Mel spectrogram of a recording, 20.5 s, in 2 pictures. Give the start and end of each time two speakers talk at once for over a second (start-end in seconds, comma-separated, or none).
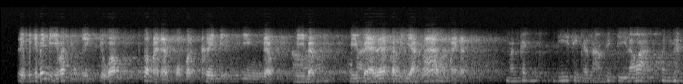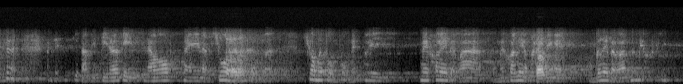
5.3-6.5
